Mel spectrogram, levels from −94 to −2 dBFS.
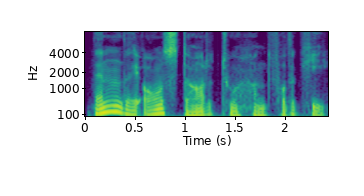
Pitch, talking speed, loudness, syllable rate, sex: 100 Hz, 220 wpm, -18 LUFS, 4.4 syllables/s, male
